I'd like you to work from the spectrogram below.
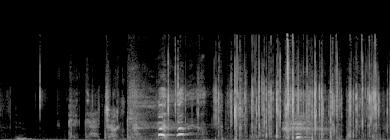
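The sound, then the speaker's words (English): Crinkling of a cookie dough Kit Kat Chunky wrapper being opened: many crisp, crackly rustles run throughout, under soft whispered talk. “Do some crinkling noises. Ooh. Are y'all open it?”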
